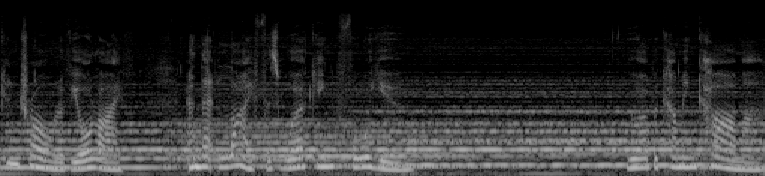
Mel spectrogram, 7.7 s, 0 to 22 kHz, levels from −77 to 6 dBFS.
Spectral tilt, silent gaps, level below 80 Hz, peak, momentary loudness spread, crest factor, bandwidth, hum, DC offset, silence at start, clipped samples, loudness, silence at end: -7 dB/octave; none; -50 dBFS; -8 dBFS; 6 LU; 14 dB; 14.5 kHz; none; under 0.1%; 0 s; under 0.1%; -23 LUFS; 0 s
